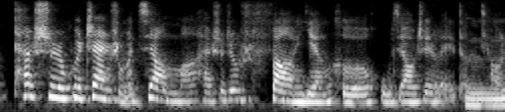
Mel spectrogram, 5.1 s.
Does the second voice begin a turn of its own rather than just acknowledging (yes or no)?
yes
